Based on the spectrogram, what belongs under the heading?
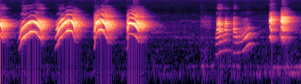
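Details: Pet parrot calling for its owner, four loud arched squawking calls in quick succession, then after a pause a shorter series of wavering talk-like squawks, with faint household hum behind.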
